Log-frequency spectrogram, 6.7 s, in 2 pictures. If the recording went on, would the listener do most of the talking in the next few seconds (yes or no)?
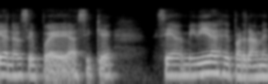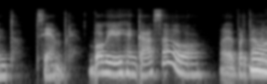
yes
